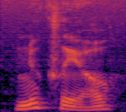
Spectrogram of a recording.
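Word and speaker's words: Newcleo: Nucleo, which by the way is spelled N-E-W-C-L-E-O, Nucleo has agreed to merge with New York-based SPAC, Special Purpose Acquisition, SPAC Newhold Investment Corp.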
